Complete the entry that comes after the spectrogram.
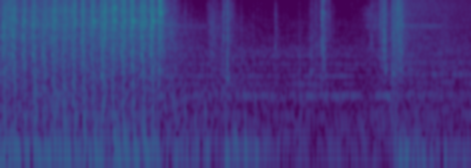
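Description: Rapid automatic gunfire from weapons in the Star Citizen space game, loud dense bursts of shots for over a second, then sparser scattered shots and a second sustained volley near the end, no talking.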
